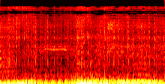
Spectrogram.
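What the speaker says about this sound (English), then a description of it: "That's revving it up a little bit." A car engine hums with a low, steady rumble that swells slightly midway, a mild rev rather than a roar.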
